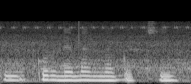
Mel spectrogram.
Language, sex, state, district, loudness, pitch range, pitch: Chakma, female, Tripura, Dhalai, -13 LUFS, 190-200 Hz, 195 Hz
